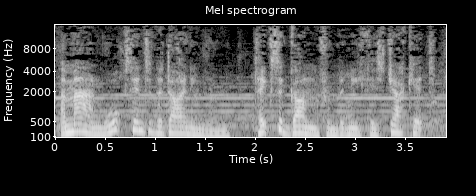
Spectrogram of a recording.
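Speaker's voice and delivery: usual speaking voice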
